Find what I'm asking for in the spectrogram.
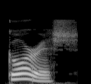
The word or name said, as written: goarish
